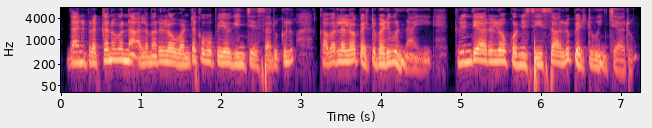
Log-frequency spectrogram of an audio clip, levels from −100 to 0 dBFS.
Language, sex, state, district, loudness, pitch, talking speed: Telugu, female, Telangana, Hyderabad, -16 LUFS, 125 Hz, 140 wpm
